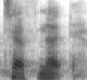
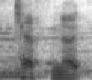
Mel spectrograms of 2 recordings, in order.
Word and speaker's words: Tefnut: But Tefnut is pronounced like the spitting sound, too.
